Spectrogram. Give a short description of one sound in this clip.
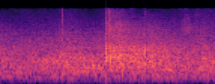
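A hockey stick slaps a puck sharply.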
